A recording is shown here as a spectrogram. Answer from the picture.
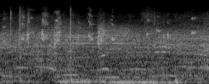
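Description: Arena sound of live basketball play: a ball bouncing on the hardwood court amid crowd noise, with arena music underneath.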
